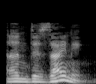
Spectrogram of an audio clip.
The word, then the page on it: undesigning: British English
